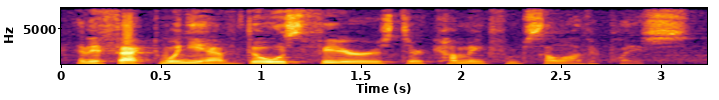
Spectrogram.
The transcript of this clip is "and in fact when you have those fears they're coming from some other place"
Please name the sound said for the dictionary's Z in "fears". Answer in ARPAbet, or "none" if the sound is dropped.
Z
